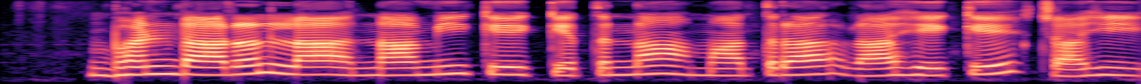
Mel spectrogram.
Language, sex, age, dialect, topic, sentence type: Magahi, female, 25-30, Western, agriculture, question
